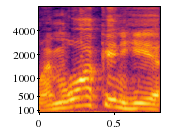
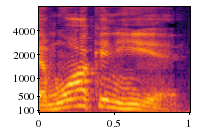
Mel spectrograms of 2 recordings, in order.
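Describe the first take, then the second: First: Loud New York street shout on "I'm walking here"; New York accent. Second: New York accent, a notch calmer on the repeat of "I'm walking here". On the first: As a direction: call out "I'm walking here" like an annoyed New York pedestrian, louder and higher. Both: Shown as a demonstration. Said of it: "with a New York accent?".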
